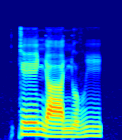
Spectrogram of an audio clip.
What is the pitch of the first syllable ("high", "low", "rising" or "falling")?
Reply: high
